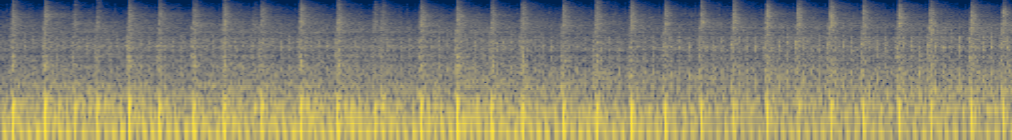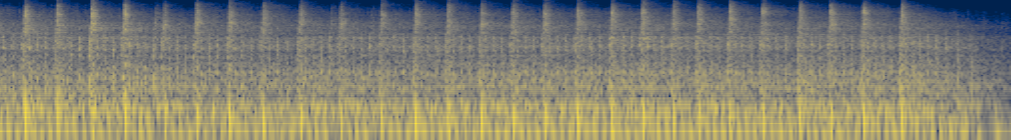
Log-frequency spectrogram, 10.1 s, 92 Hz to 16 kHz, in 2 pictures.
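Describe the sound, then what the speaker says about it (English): A 2024 Husqvarna TE250 dirt bike's single-cylinder engine with a new FMF Turbine Core 2.1 exhaust runs close by in a garage with a rapid, even chugging pulse, holding a steady idle throughout without big revs. "New exhaust works."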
